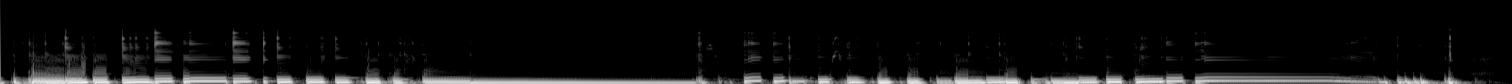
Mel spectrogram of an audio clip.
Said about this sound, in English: And that's going into the Aguilar 51 and the Ampeg 8x10, so kind of like a tone hammer through an Ampeg SVT fridge. So that's what it sounds like clean.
